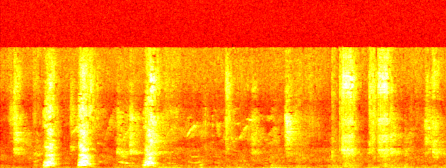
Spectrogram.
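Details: Shelter dogs on a Sunday volunteer visit: three loud, sharp barks in quick succession, then fainter distant barks from other dogs over a murmuring background.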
